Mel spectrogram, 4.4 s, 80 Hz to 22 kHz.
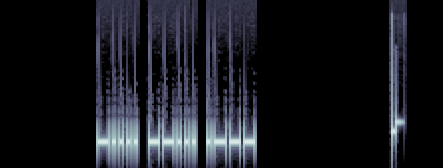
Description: Morse code, heard as a keyed tone, about 33 wpm, 700 Hz. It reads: 67J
